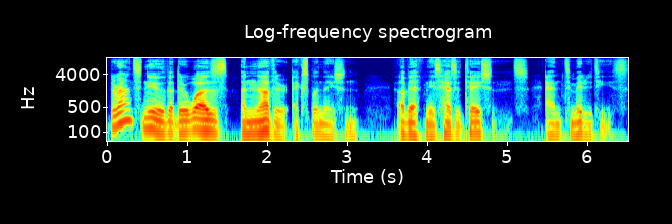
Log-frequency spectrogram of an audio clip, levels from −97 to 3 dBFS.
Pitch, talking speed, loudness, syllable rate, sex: 90 Hz, 110 wpm, -21 LUFS, 4.8 syllables/s, male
